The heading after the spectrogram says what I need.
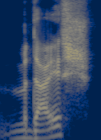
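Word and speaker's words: Mediaș: It's written M I sorry, M D I A S, but I think the S has that curve thing underneath it. And when Alfie pronounces it, he has an H at the end. So, it's Medish base.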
